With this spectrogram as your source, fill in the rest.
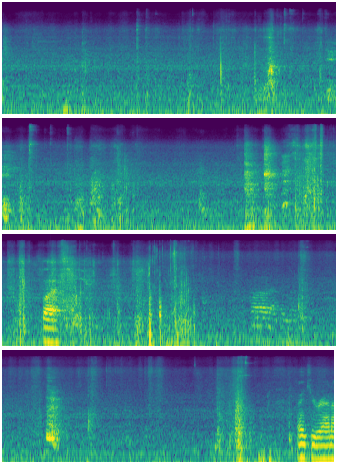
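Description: A young man talks casually, close to a phone microphone.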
